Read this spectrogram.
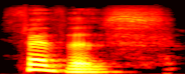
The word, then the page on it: feathers: British English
